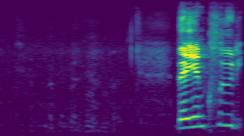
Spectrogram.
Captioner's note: laughter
